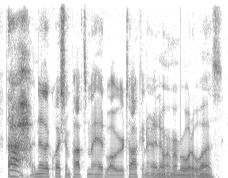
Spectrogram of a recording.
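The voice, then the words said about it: Rough, hoarse voice. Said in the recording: “I apologize for my voice, by the way, if it sounds a little rough. ... I did a lot of karaoke this weekend.”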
